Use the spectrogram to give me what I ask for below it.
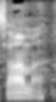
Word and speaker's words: Dzama: Marcel Dzama, how are you? – Very good. It's actually pronounced Zama.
